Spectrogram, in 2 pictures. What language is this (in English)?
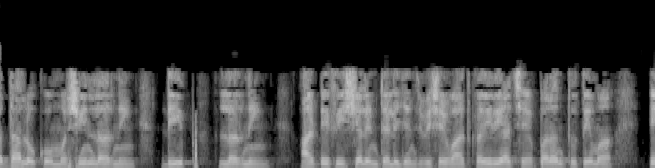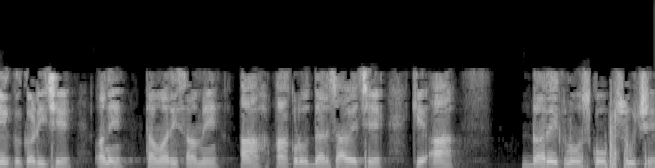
Gujarati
